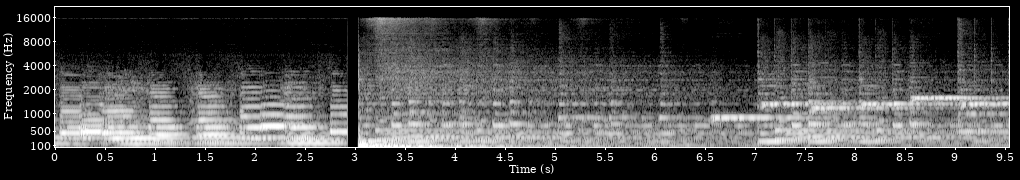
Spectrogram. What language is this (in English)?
Russian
